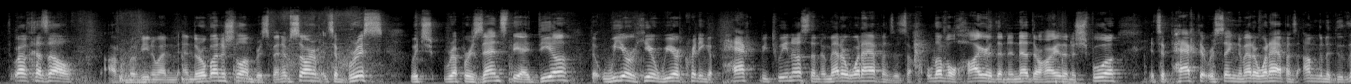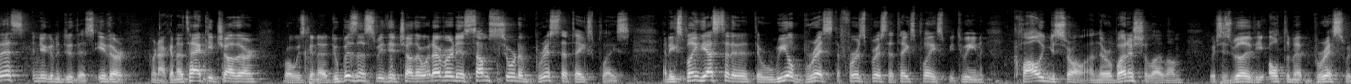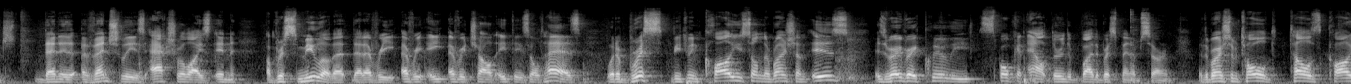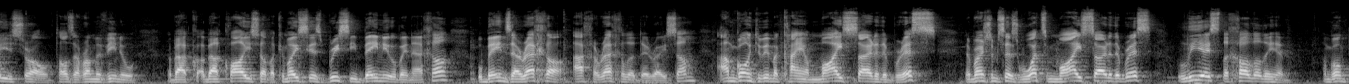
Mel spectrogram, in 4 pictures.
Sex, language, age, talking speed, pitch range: male, English, 30-49, 215 wpm, 120-160 Hz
